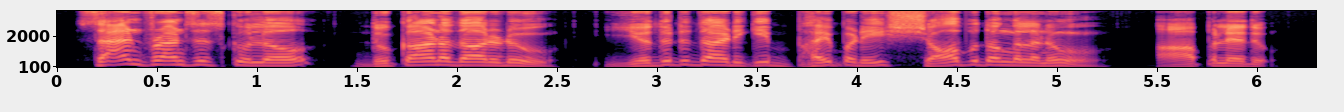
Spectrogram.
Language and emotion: Telugu, angry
